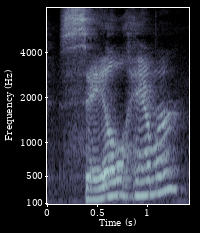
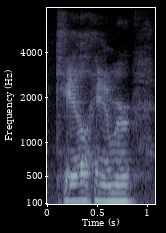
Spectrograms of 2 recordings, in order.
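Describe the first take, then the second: First: The first word begins with an S sound. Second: The first word begins with a K sound. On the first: "technically it should be sail hammer" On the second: "like the Gaelic name Kale"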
